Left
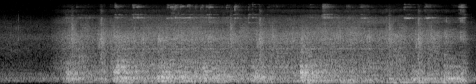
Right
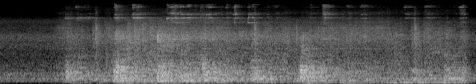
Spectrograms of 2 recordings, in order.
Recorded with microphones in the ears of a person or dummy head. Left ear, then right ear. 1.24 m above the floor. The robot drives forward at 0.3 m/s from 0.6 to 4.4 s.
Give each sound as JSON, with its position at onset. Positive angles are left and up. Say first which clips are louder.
{"t": 0.7, "sound": "running footsteps", "louder": "left 3 dB", "side_deg": -50, "distance_m": 1.9}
